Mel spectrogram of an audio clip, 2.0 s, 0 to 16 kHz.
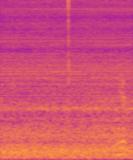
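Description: Worcester Heatslave 20/25 oil boiler's burner running steadily as it starts up after its fuel line has been bled of air, just before it fires. A single sharp click about a second in.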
